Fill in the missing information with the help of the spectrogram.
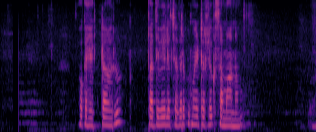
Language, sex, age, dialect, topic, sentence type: Telugu, female, 41-45, Utterandhra, agriculture, statement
